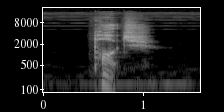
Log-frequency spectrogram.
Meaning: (verb) 1. To thrust 2. To trample; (noun) A type of rough opal without colour, and therefore not worth selling; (verb) To bleach rags in paper-making
- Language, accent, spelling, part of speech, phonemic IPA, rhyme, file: English, Australia, potch, verb / noun, /pɒt͡ʃ/, -ɒtʃ, En-au-potch.ogg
